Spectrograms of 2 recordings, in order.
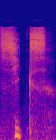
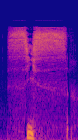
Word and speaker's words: six: sunk sunk sunk then be careful here because even if it's ending with this x well you'll have to pronounce it like s okay so you get the sis pronunciation sis sis okay so it's not six it's cis all right then here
